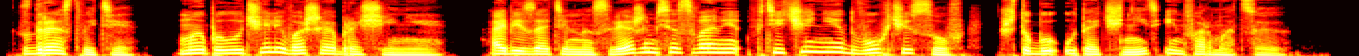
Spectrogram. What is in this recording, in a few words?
IVR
